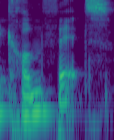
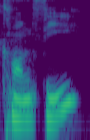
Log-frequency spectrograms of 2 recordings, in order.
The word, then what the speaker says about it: confit: I think it's called a confit. Yeah, but I think it's pronounced confit. I think it's confit as well, so you don't pronounce the T at the end.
